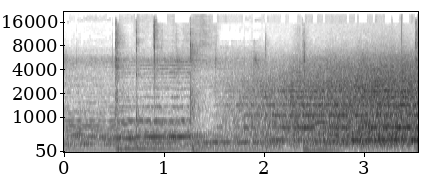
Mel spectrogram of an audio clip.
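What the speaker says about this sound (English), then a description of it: "So you can hear our AGS systems kind of running." Fans of an AGS climate battery system run steadily inside a 500 square foot passive solar greenhouse, a constant broadband whir with a low hum, growing slightly louder toward the end.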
